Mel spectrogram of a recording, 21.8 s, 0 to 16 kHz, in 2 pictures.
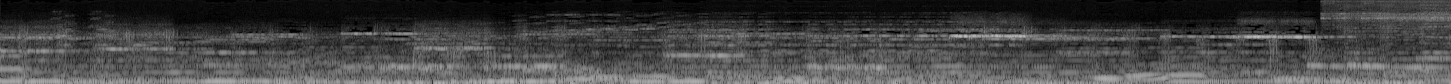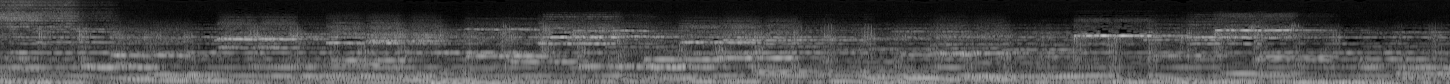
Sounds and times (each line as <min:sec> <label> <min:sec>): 0:00.0 dark ambient composition 0:21.7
